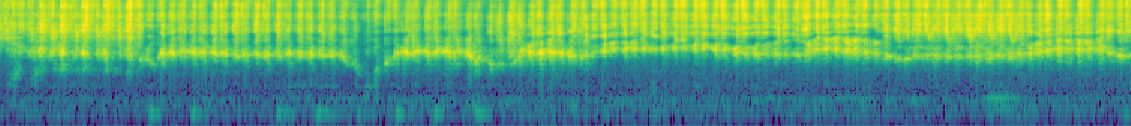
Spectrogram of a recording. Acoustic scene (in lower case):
restroom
